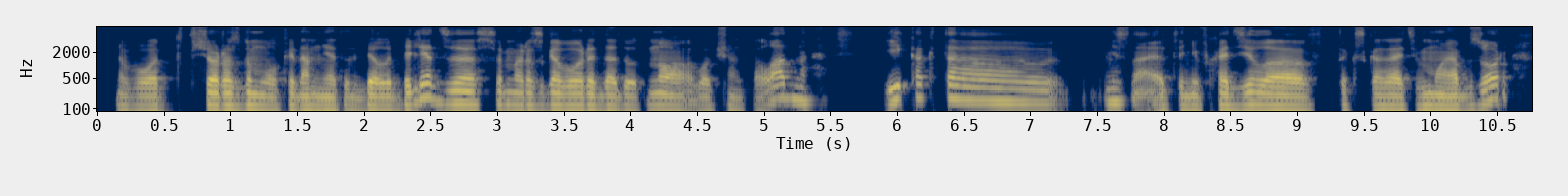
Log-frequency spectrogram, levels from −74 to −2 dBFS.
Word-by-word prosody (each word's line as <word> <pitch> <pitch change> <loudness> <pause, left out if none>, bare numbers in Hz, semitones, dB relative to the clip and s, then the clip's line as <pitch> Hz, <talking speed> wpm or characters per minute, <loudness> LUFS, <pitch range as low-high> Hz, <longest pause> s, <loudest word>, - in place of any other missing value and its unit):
Вот. 100 -1 -2
Всё 115 - +4
раздумывал, 110 -3 +1
когда 100 0 0
мне 100 -1 -1
этот 95 +1 -5
белый 100 +2 +3
билет 150 - +1
за 130 -1 +4
саморазговоры 115 -2 +1
дадут. 100 -1 -1
Но, 110 -2 0
в - - -6
общем-то, 95 -1 -9
ладно. 170 -3 0 0.6
И 160 - +2
как-то 155 -6 -1 0.3
не 145 - -5
знаю, 145 - -3
это 105 - -7
не 100 0 -3
входило 105 -1 +3
в, - - -16 0.2
так - - -10
сказать, 105 -1 0
в - - -9
мой 105 -1 +1
обзор, 110 - 0
110 Hz, 155 wpm, -24 LUFS, 100-130 Hz, 0.6 s, Всё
